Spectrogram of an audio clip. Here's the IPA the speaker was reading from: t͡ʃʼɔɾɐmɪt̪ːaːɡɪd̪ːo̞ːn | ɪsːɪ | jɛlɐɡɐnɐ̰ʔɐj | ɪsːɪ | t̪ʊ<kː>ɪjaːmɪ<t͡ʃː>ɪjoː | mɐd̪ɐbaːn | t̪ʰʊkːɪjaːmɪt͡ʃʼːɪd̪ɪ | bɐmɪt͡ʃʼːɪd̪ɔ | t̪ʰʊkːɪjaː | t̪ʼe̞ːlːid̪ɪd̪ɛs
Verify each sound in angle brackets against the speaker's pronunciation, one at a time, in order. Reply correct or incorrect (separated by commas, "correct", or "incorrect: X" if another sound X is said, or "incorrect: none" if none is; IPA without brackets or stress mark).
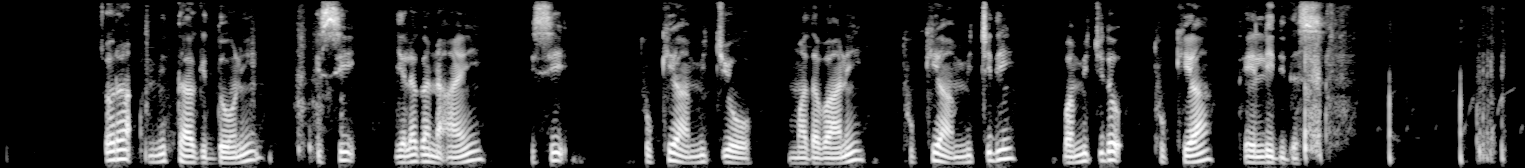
correct, incorrect: t͡ʃʼː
